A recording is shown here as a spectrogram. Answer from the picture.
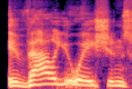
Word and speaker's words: evaluation: And then Finnerty says, evaluations from your senior officers. Valoraciones, evaluations. La U se pronuncia como you, like community.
